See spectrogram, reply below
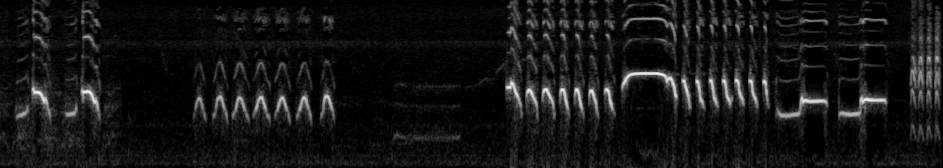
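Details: Masked laughingthrush song for training birds to sing: loud whistles, a series of short wavering notes, a soft low note, then rapid repeated whistles, a sustained high note and harsher calls.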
